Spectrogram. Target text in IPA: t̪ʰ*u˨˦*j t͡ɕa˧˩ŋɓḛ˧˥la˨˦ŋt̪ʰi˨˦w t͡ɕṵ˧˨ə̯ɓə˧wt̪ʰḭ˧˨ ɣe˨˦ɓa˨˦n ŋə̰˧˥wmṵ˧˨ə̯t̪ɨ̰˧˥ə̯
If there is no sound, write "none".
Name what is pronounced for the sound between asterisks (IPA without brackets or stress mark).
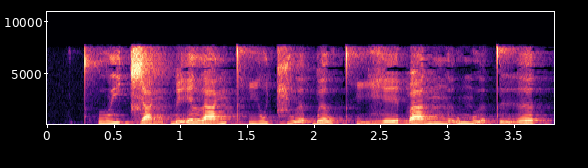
u˨˦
